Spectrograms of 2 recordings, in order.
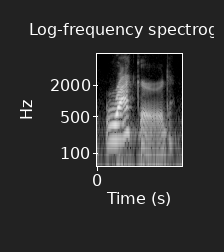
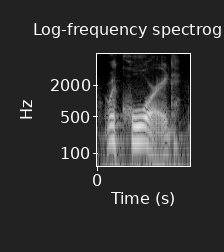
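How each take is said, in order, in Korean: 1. 강세는 첫 번째 음절에 있어요. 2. 강세는 두 번째 음절에 있어요. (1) "이름절에 강세가 있는 경우" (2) "동사는 record 라고 강세가 뒤로 가게 돼요"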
